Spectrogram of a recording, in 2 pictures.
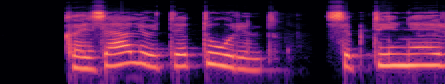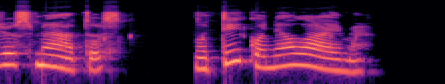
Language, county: Lithuanian, Vilnius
